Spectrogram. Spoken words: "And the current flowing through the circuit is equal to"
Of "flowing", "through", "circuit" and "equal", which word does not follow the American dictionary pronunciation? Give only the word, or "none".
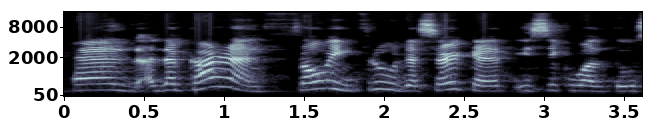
through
